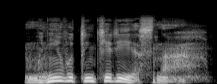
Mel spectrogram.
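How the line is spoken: Through gritted teeth. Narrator (Russian): процедил Виктор

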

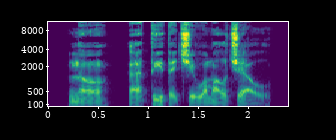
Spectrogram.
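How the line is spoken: Growl. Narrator (Russian): прорычал я

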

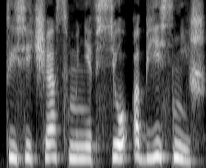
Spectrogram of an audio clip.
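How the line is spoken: Angry. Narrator (Russian): зло сказал Марк

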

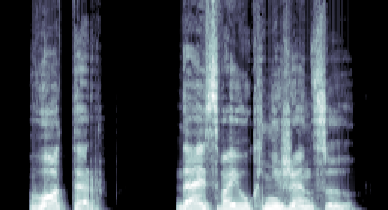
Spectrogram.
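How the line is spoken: Barking. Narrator (Russian): рявкнул он

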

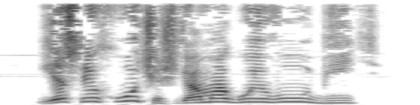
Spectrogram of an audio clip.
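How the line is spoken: Completely calm, thoughtful. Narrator (Russian): предложил он совершенно спокойно, все с той же задумчивостью

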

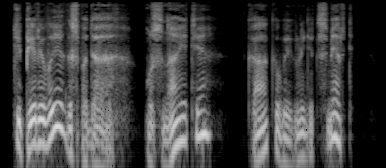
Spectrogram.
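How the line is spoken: Calm. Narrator (Russian): Потом спокойно сказал

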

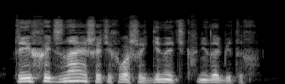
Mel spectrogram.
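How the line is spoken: Sighing, disgusted and upset. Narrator (Russian): вздохнула я, смиряя тон до брезгливо расстроенного

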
